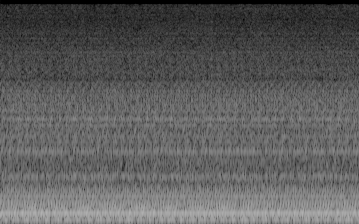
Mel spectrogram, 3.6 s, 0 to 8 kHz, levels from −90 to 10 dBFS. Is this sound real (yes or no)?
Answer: yes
